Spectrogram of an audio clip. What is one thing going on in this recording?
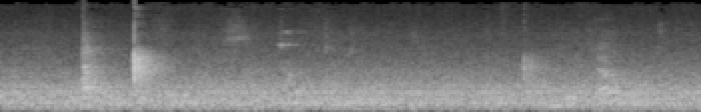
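Billiard balls click against each other and thud off the cushions.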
